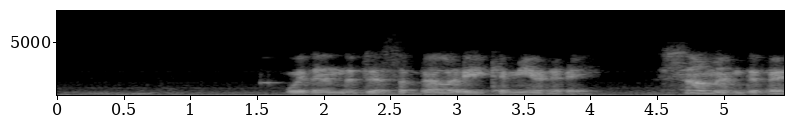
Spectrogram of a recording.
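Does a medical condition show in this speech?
Yes: cerebral palsy; uses wheelchair.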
